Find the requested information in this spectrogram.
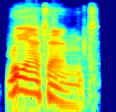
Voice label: "reattempt", British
